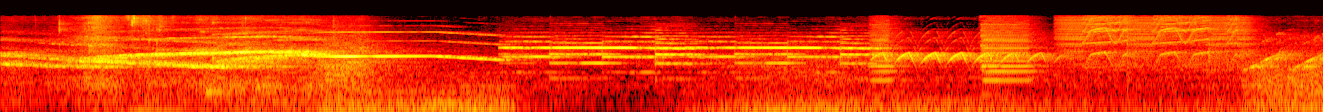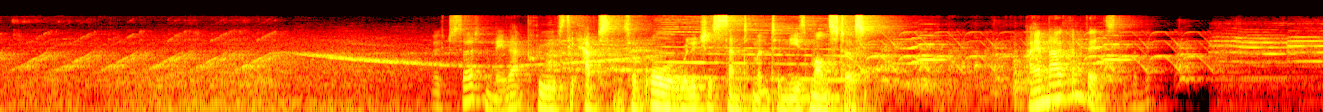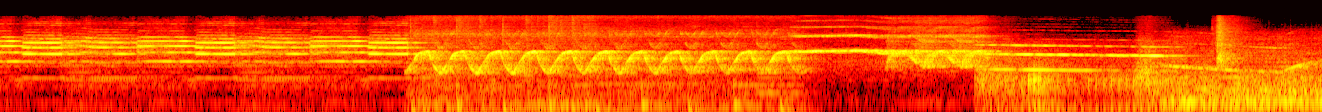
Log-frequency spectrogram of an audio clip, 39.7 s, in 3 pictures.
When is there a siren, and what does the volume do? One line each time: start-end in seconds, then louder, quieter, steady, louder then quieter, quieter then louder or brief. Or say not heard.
0.0-39.6 quieter then louder.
